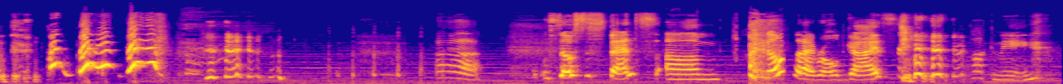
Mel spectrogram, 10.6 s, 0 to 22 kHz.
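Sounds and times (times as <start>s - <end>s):
speech: 0.0s - 0.4s, 6.2s - 10.6s
laughter: 0.0s - 10.6s
several small puppies yapping and yipping: 0.2s - 5.6s.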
